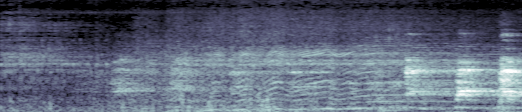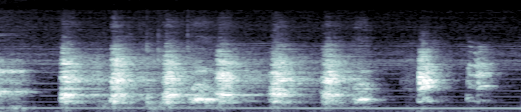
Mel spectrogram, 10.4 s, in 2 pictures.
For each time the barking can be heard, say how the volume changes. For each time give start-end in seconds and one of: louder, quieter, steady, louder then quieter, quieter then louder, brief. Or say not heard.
1.1-10.1 louder.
